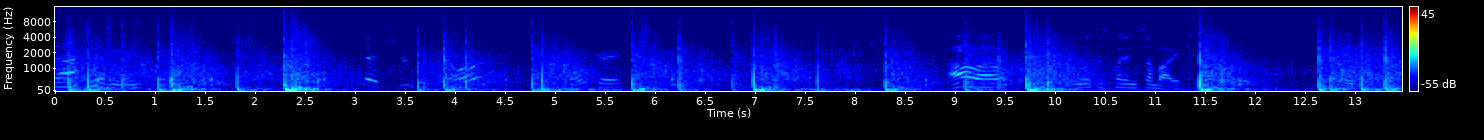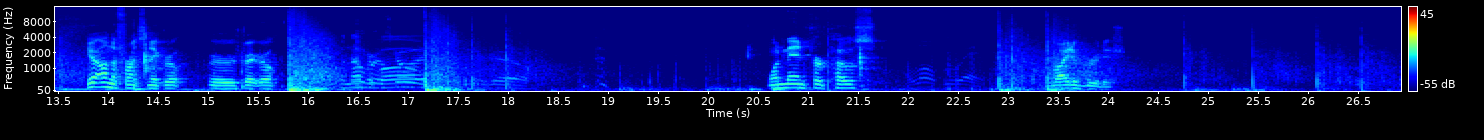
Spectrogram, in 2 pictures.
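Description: Gunshots crack repeatedly nearby and in the distance.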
